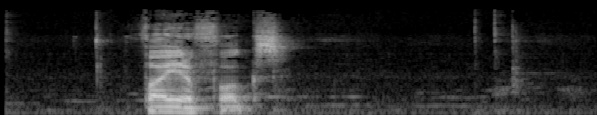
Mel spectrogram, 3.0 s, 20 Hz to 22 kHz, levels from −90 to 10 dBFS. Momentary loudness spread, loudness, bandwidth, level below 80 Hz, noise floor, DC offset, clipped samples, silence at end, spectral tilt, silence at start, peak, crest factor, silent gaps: 25 LU; -16 LUFS; 16 kHz; -60 dBFS; -59 dBFS; under 0.1%; under 0.1%; 1.55 s; -3 dB/octave; 0.7 s; 0 dBFS; 22 dB; none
